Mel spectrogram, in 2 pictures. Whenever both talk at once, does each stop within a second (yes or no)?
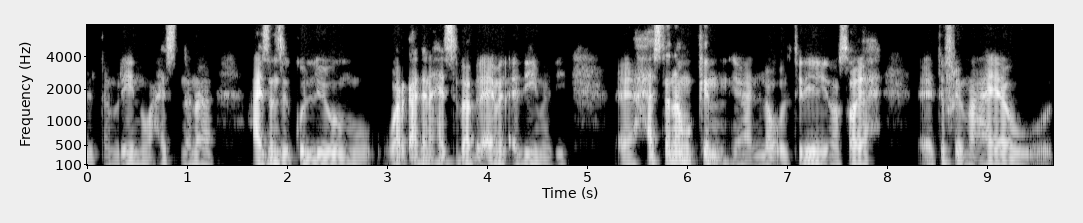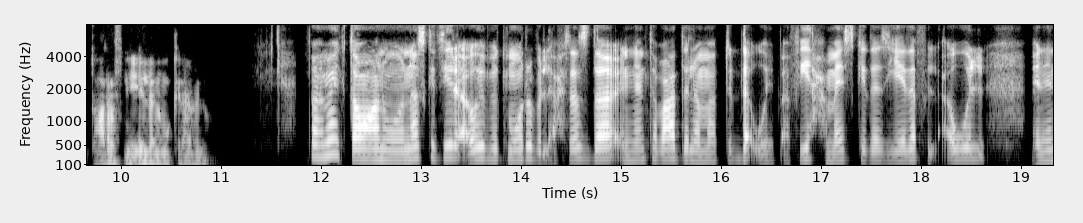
yes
